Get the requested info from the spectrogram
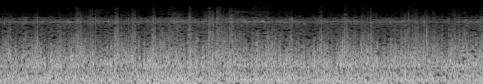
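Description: Steady rush of wind over the microphone together with the running noise of a moving passenger train.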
